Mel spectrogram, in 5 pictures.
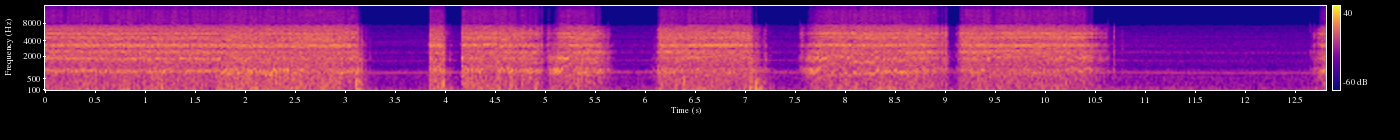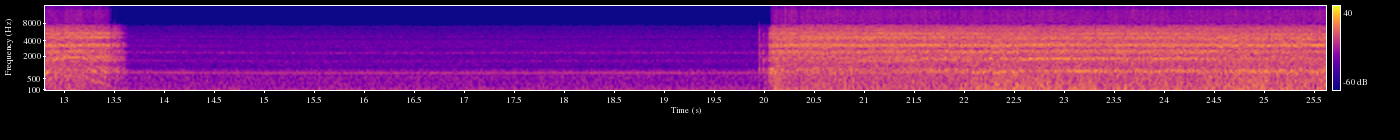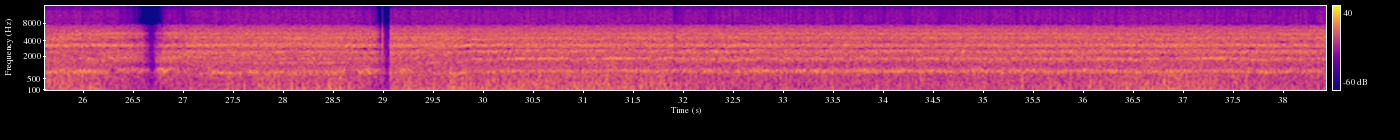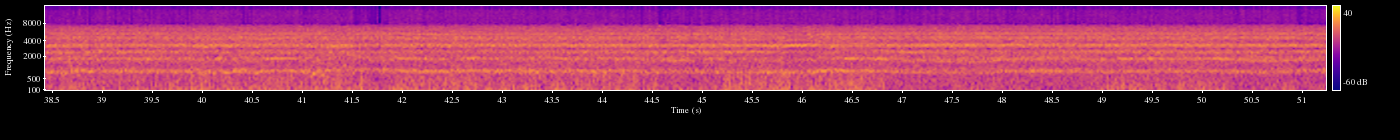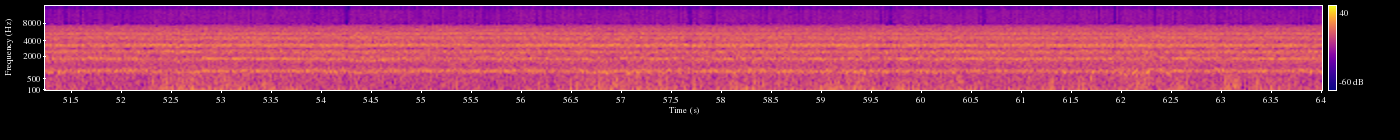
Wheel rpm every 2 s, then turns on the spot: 230, 100, 90, 100, 110, 20, 20, 0, 0, 10, 190, 230, 210, 140, 140, 230, 230, 230, 230, 230, 240, 230, 220, 220, 230, 230, 230, 230, 230, 230, 230, 230.
none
